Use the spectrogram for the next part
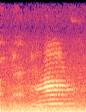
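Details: Meowing house cat, hungry and being offered rice; a single clear meow swells in the middle, held steady then tapering, after a faint short click, over constant low background hum.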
